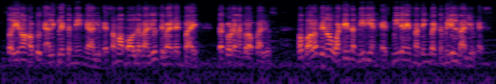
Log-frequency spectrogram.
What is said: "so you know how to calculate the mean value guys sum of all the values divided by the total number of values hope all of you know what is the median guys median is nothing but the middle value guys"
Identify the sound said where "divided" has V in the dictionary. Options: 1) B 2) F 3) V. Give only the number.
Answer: 3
